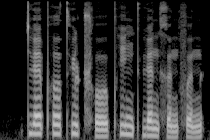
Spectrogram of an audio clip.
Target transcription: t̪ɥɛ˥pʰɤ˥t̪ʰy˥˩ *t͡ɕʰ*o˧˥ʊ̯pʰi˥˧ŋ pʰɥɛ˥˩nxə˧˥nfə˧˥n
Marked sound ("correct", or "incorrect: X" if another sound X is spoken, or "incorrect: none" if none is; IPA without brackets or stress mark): incorrect: ʈ͡ʂʰ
